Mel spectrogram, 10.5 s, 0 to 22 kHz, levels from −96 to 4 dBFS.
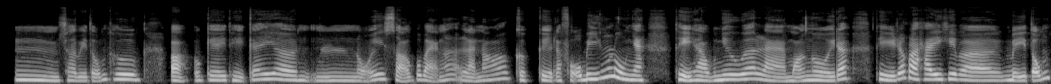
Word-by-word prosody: Ừm, 210 -4 +1
sợ 195 -1 -5
bị 180 0 -4
tổn 175 +7 -4
thương. 240 -2 +2 0.3
Ờ, 190 -3 +2
ô 190 - -5
kê, 205 -1 -1
thì 185 -4 -3
cái, 240 +4 0
ơ, 230 -4 +2 0.2
ừm, 180 0 -4
nỗi 190 +8 -2
sợ 245 - -2
của 220 - -2
bạn 190 -1 -3
á 230 +2 -6
là 175 -4 -3
nó 230 +9 -4
cực 195 -2 -6
kỳ 200 -4 0
là 185 +1 -5
phổ 200 - -1
biến 255 - +3
luôn 295 -11 +4
nha. 210 -2 +2 0.3
Thì 215 -5 +4
hầu 200 -2 +1
như 230 +5 +3
á 260 +1 +2
là 185 -8 -1
mọi 175 +2 -1
người 195 -3 +2
đó 250 +4 +2 0.3
thì 215 -5 +2
rất 290 +3 +2
là 270 - +6
hay 240 0 +3
khi 250 +1 +2
mà 195 -4 +1
bị 190 -1 +2
tổn 200 +12 +2
205 Hz, 240 wpm, -24 LUFS, 185-240 Hz, 0.3 s, là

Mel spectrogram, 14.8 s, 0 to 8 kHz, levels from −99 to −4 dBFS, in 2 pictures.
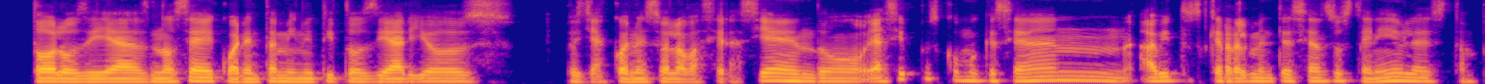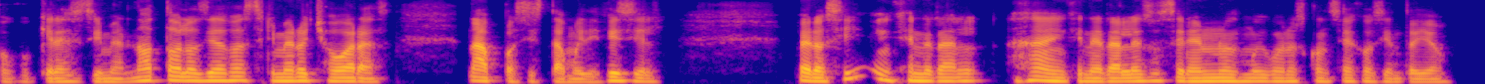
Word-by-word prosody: todos 110 - +6
los 105 -1 +3
días, 105 -1 +3
no 105 0 +2
sé, 120 +2 +4
40 105 -1 +1
minutitos 105 0 -1
diarios, 110 0 0 0.2
pues 105 - -6
ya 95 - -3
con 105 0 +1
eso 105 +1 0
lo 100 - +2
vas 95 +1 -5
a - - -2
ir - - -14
haciendo. 115 -1 +1
Y - - +3
así, 115 +12 -1
pues, 200 +1 -11
como 140 -6 -4
que 125 - -3
sean 140 -1 -1
hábitos 130 +2 -1
que 125 - -2
realmente 115 +1 0
sean 120 -1 -2
sostenibles. 125 -1 -1
Tampoco 105 -1 -13
quieras 110 +1 -2
decirme: 105 -1 -4
"No, 135 +4 0
todos 145 +1 +3
los 135 - +3
días 135 0 +4
vas 145 0 0
a - - -5
escribir 125 -1 +1
ocho 130 -1 0
horas". 110 -4 +2 0.4
No, - - +4
pues, - - -5
sí - - -8
está - - -2
muy 95 0 -3
difícil. 110 +2 -1 0.6
Pero 120 - +6
sí, 210 - -3
en 175 - 0
general 125 -1 0
Ajá, 145 -2 +1
en 120 - +1
general, 115 -1 +2
esos 125 +1 -1
serían 120 -2 +2
unos 120 0 +2
muy 120 0 -1
buenos 115 0 -2
consejos, 115 0 -5
siento 105 -2 -5
yo. 100 0 -5
115 Hz, 245 wpm, -23 LUFS, 105-130 Hz, 0.6 s, todos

